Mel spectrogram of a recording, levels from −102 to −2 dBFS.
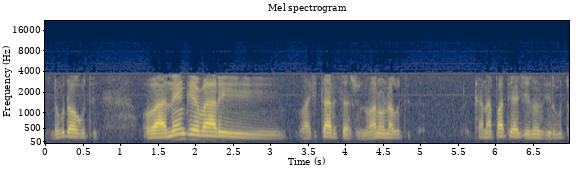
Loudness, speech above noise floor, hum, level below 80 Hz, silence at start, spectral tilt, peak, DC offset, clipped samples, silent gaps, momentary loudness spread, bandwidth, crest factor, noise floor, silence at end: -22 LUFS; 33 dB; none; -74 dBFS; 0.1 s; -7 dB/octave; -4 dBFS; under 0.1%; under 0.1%; none; 19 LU; 4.1 kHz; 20 dB; -55 dBFS; 0 s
